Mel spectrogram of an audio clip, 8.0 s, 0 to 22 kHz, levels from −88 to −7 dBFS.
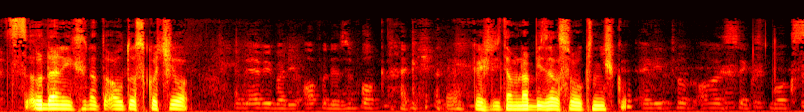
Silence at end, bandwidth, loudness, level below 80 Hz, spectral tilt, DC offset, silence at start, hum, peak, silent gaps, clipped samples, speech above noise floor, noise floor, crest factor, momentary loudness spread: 0 s; 11.5 kHz; -21 LUFS; -58 dBFS; -5.5 dB/octave; 0.1%; 0.1 s; none; -2 dBFS; none; under 0.1%; 29 dB; -49 dBFS; 22 dB; 26 LU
